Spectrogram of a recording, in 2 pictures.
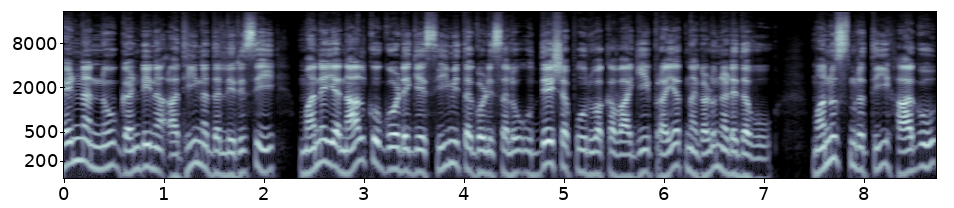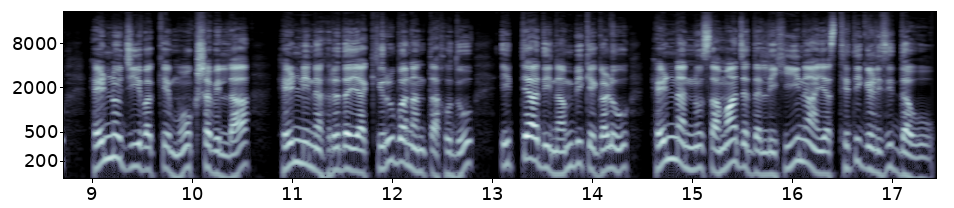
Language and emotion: Kannada, neutral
